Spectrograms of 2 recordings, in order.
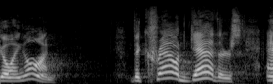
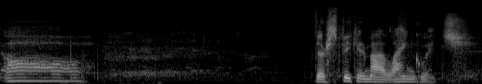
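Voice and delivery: soft, low, melting sigh of recognition; heartfelt relief; 3 semitones lower, 12 dB quieter, slower than usual. Retold or imitated. Preacher recalling hearing his own dialect, softly touched. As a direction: let the heart melt, very quietly. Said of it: "you know what my heart did?".

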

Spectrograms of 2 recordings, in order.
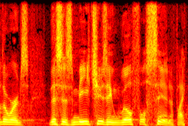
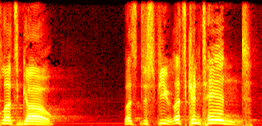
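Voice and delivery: louder, spoiling for a fight; mock challenge; 2 semitones higher, 7 dB louder, slower than usual. Preacher acting out a disputer picking a fight, loud mock challenge. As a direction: call out a fight.

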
